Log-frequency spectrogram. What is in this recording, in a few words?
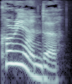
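"coriander", British English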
